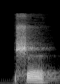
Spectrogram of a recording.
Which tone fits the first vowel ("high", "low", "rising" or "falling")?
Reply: low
